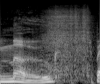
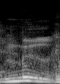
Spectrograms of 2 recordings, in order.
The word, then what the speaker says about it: Moog: I think the American pronunciation appears to be Moog,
